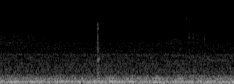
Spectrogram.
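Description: Low, steady engine and road rumble from a VW Beetle with an 01M automatic transmission on a test drive, heard from inside the car at moderate level with a brief faint click; no talking.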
